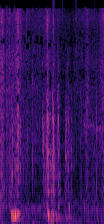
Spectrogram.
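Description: Spruce branches rustle and brush close by.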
